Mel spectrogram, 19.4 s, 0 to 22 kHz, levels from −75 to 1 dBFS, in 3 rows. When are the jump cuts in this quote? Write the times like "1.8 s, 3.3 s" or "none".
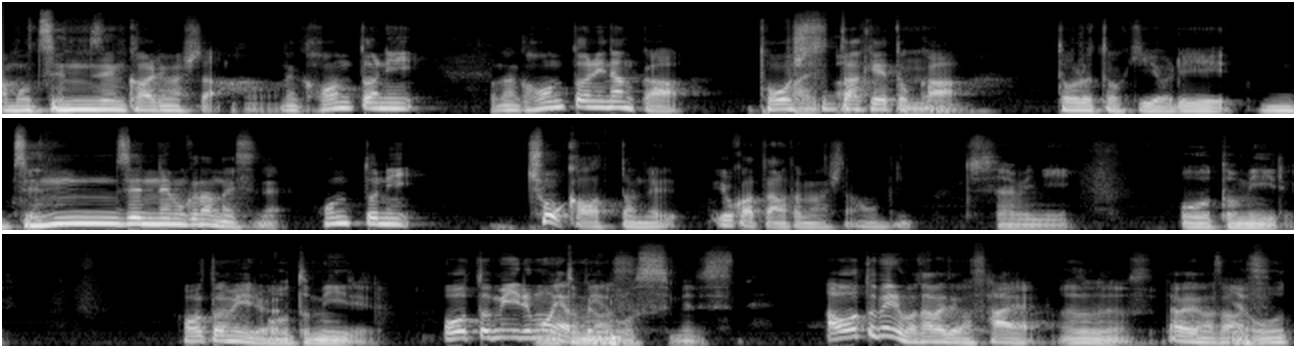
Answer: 2.4 s, 10.0 s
